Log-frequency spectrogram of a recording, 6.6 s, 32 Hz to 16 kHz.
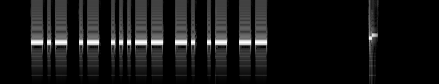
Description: Morse code, heard as a keyed tone, about 20 wpm, 700 Hz. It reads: KA3NAM
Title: K1USN SST QSO Practice - 20wpm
